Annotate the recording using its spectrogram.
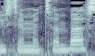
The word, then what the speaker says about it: Sematimba: Okay, so you can either type my name out, Sanyu Sematimba, so double S-A-N-Y-U, S-E-M-A-T-I-M-B-A.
